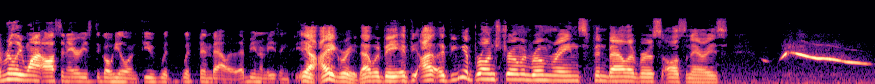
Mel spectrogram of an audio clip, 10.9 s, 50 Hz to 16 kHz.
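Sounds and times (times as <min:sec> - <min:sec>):
speech: 0:00.0 - 0:09.2
person whistling: 0:09.5 - 0:10.9.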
